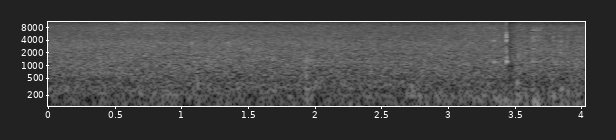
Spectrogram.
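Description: Steady rush of a fast-flowing, rocky river and its falls.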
